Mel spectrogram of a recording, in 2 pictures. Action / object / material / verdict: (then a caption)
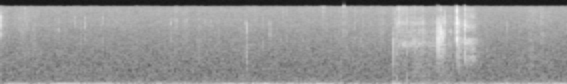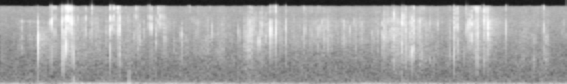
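scrape / plastic eye mask filled with gel beads, fabric trim / plastic, gel / none. A pink eye mask, made of a clear plastic shell filled with gel beads and edged with fabric, is held in both hands and squeezed and pressed with the fingertips. Bright, crinkly plastic crackles come in bursts that grow busier after the first few seconds, over a steady low hum.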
